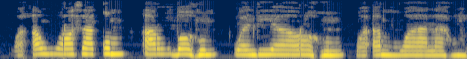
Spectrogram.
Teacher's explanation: Cara membacanya adalah izhar, jelas di antara dua bibir. Jadi tidak boleh terlalu mendengung dan juga tidak boleh samar. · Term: izhar syafawi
